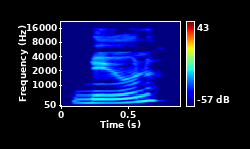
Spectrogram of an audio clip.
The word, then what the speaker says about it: Nuun: But those are my two kind of, like, top options, is Noon. So again, that's spelled N-U-U-N. And then Element, which is spelled L-M-N-T.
